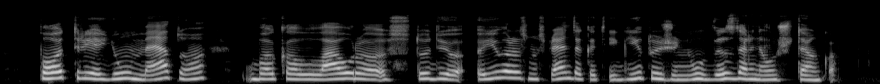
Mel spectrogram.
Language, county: Lithuanian, Kaunas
